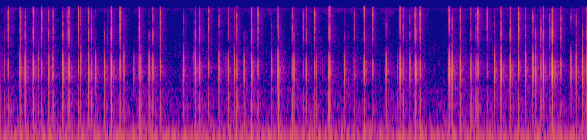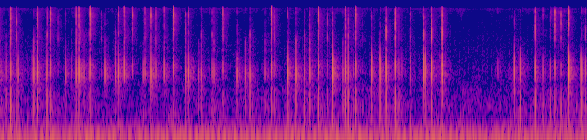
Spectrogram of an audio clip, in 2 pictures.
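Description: A black Samsung smartphone with a glass screen and white plastic frame is tapped and scratched with long fingernails on the screen and back. Dense, quick clicks and scrapes follow one another for the whole clip, each bright and dry with almost no ring, over a faint low hum. The tapping is close and quiet, with a brief lull near the end before a few more clicks.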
